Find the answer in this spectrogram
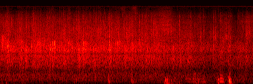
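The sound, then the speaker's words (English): Calvary church audience in Vancouver applauding to welcome a pastor, a sustained, full wash of clapping with a voice speaking over it and a few dull thumps near the end. “So Calvary, put your hands together and welcome Pastor Adam Sharp as he comes.”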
